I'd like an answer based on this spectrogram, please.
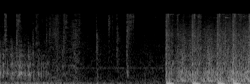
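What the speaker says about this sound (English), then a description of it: "Ooh, gunshots, gunshots, gunshots" Rapid gunshots in a video game, a lighter burst of shots followed by a louder, denser volley of automatic fire.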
